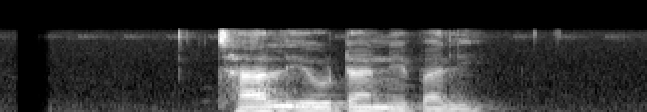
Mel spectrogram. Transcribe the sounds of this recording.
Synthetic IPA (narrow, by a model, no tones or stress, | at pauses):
t͡sʰalewʈanepali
